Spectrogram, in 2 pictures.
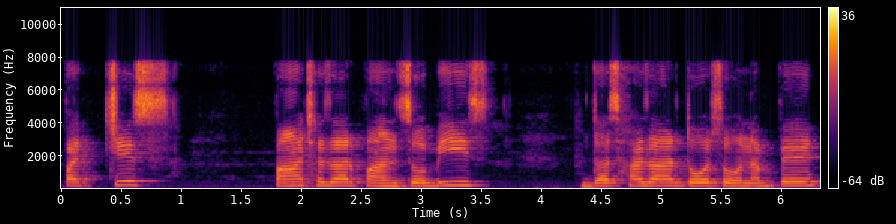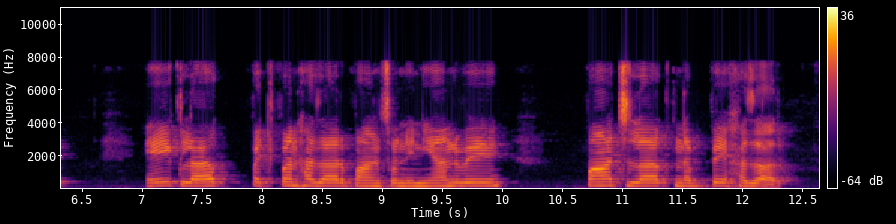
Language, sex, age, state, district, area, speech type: Urdu, male, 45-60, Uttar Pradesh, Gautam Buddha Nagar, urban, spontaneous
